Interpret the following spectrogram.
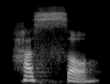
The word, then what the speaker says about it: hustle: Now, notice the T is silent. Hustle.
